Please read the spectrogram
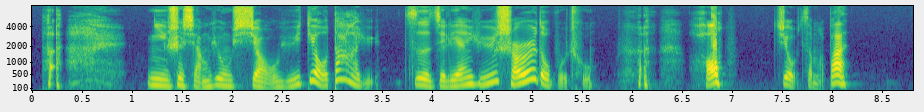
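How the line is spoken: Grinning. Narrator (Chinese): 边豪咧嘴一笑

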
